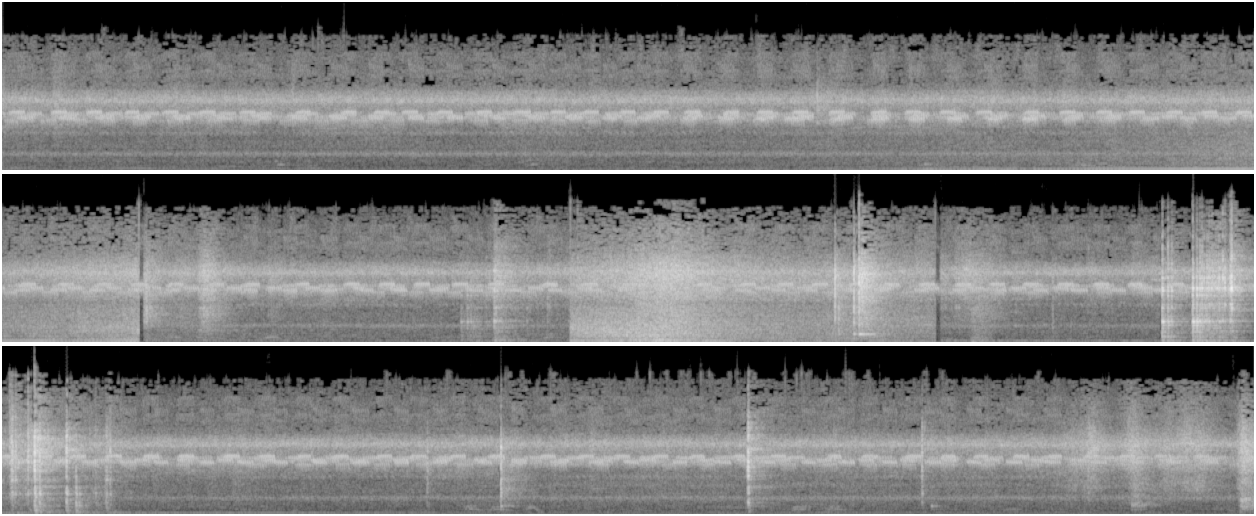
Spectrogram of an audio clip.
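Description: A cricket trills steadily and fast in the background. Over it come the sounds of glass panes being handled on a table: a loud rushing scrape about halfway through and a handful of sharp clinks and taps.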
